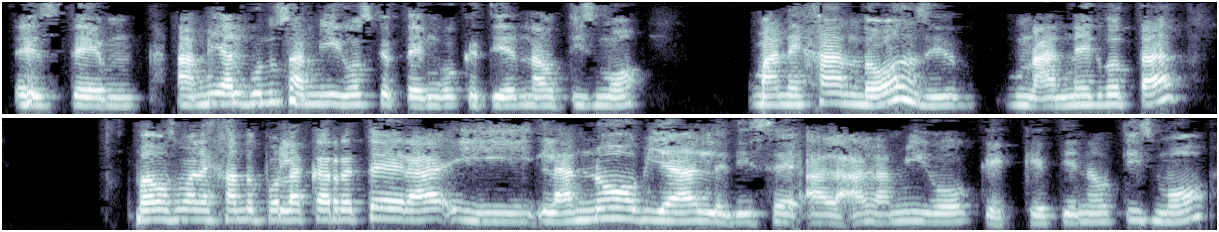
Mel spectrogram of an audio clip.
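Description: A woman with a Mexican accent, a psychologist guest on an interview podcast, explaining at length in a conversational way and bringing in quoted voices with lively pitch jumps. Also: moderate pace.

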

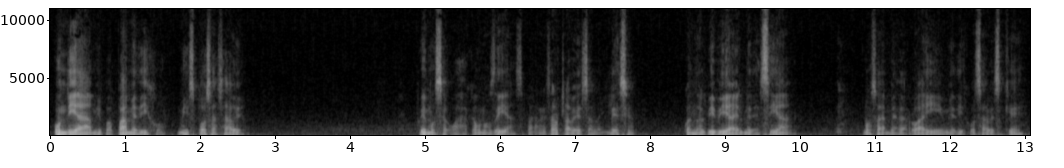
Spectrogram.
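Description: A man's voice: mid-range voice, flat delivery, normal speed, long pauses, slight background noise. A man preaching a sermon in a conversational way, often asking the congregation questions. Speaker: pastor.

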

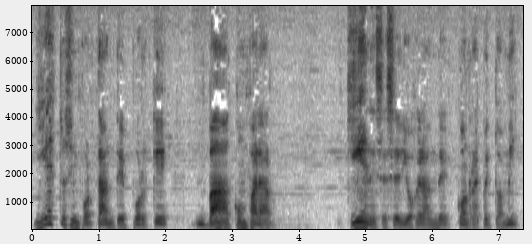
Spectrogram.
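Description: A man's voice: on the low side, big pitch swings, slow, breathy edge. A man teaching a Bible study, hesitant, with many fillers, often checking in with his listeners.

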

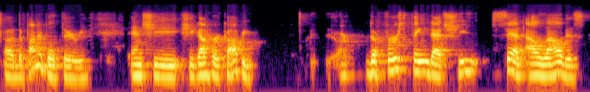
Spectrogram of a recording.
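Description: A guest author whose first language is French tells a story in a conversational interview, animated and full of analogies and fillers. His middle-pitched voice is unhurried, and the recording sounds roomy, echoey, dull and lo-fi.

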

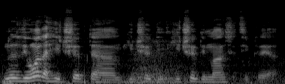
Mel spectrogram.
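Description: A man's voice: mid-range voice, quick pace, bright, forceful tone, low-quality recording. A man co-hosting a podcast in a laid-back, casual sports chat. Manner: laid-back, uses Nigerian slang like "sef" and "let me not lie". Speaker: podcast co-host.

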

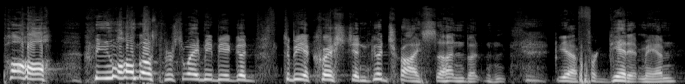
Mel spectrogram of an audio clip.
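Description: Brief: casual, dismissive ancient king, played by a man, lively high voice, hall reverb. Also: a little slow. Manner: casual, brushing off. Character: skeptical ancient male king, amused and dismissive.

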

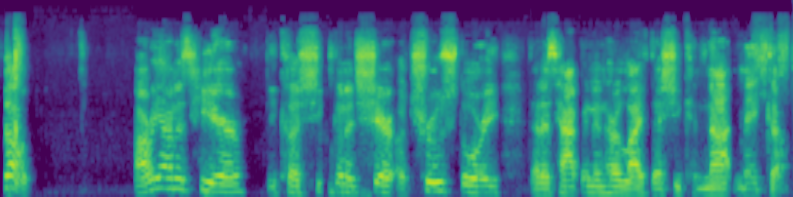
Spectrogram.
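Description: A man hosting a live online chat show, lively as he explains the rules to viewers. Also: mid-range voice, unhurried, low-quality recording. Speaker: host.

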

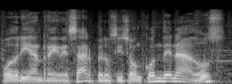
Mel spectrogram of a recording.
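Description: A man's voice: on the low side, expressive, fairly quick, fairly bright tone, soft background music. Salvadoran man telling a story. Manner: storytelling, emphatic repetitions. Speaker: podcast co-host. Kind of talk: casual chat.

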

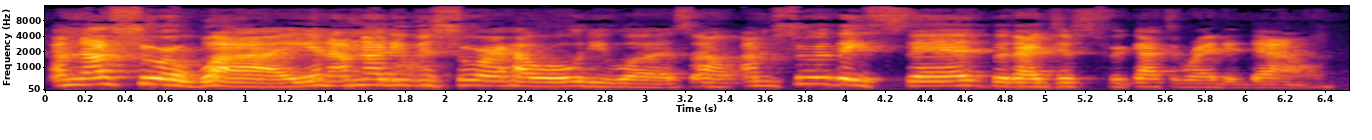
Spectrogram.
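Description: A woman's voice: mid-range voice, animated, normal speed, a bit bright, poor audio. A woman hosting a podcast in casual chat, tired and yawning, with many fillers and restarts. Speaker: podcast host.

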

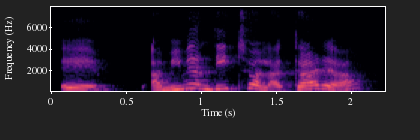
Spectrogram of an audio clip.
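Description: Woman, fairly high voice, blunt, casual podcast chat. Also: big pitch swings, normal speed. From Spain. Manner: outspoken, blunt. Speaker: podcast co-host.

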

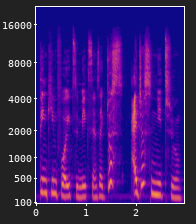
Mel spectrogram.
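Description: A woman's voice: mid-range voice, big pitch swings, moderate pace. A woman co-hosting a podcast, chatting casually and animatedly, exclaiming and laughing as she talks. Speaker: podcast co-host. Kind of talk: casual chat.

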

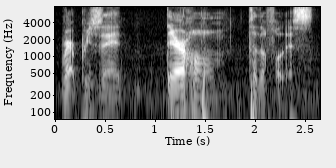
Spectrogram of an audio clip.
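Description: A man with a Barbadian accent hosting a radio countdown show, chatting casually and giving shout-outs. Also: low voice, normal speed, breathy edge. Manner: lively, shouts out to artists.

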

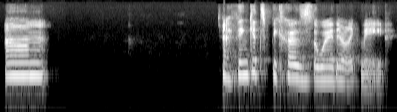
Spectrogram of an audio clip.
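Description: A woman's voice: a little high, slow pace, vocal fry, darkish tone. A young woman co-hosting a podcast in casual chat, talking in a chatty way with many "like" and "um" fillers. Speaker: podcast co-host.

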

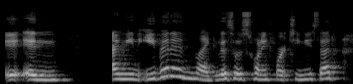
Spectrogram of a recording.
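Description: A woman's voice: fairly high pitch, moderate pace. A woman hosting a podcast interview, listening closely and chiming in with short affirmations and questions. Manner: attentive, frequent short affirmations. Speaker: podcast host. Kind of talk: casual interview chat.

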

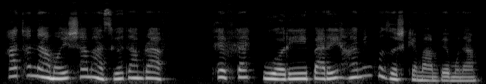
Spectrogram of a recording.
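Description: A playful, coy young woman in an audiobook, voiced by a woman narrator, her voice lifted higher with a teasing, breathless lilt. The tone stays mellow and a little husky. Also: lively intonation. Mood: flustered.

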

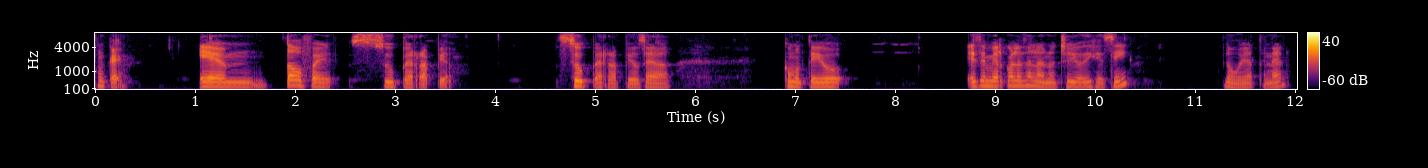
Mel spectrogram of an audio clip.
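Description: A woman's voice: on the low side, slow pace, long pauses, clear, resonant tone, no echo. Woman telling her story. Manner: animated storyteller, quotes others, laughs often. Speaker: guest. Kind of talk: personal story in conversation. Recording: slightly dull, dry.

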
